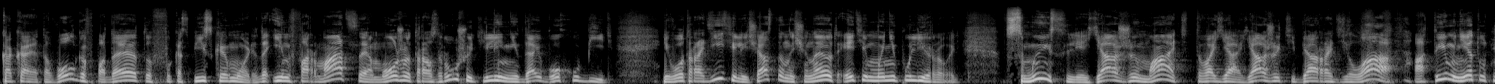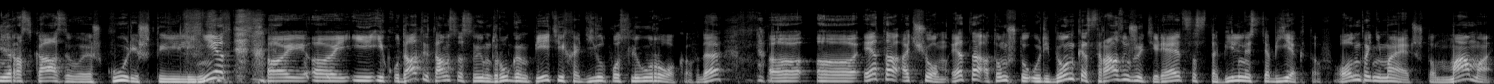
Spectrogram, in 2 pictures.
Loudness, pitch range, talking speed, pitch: -22 LUFS, 135-175 Hz, 150 wpm, 155 Hz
